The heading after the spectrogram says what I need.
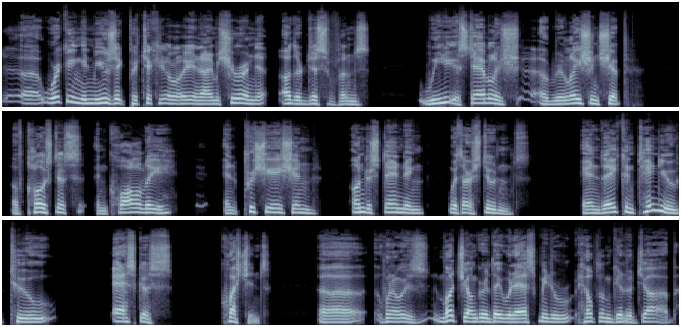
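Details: Adult male band director with stuttering that was severe in childhood and stayed severe for many years; he says he still stutters, as can be heard. Finding: stuttering.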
